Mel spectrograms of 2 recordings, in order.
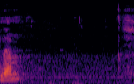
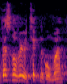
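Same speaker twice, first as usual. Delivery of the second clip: higher teasing retort; mock retort; 7 semitones higher, 4 dB louder than usual. Player answering coach's advice, higher teasing retort. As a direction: tease the coach back. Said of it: "And I think".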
